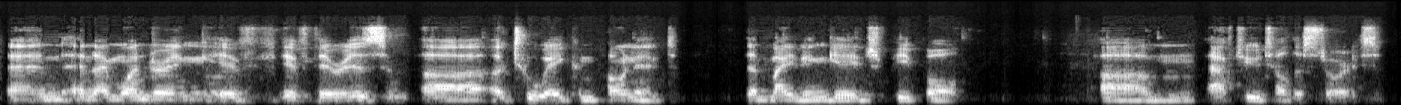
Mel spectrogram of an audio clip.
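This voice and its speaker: A man with a lowish voice asks his question very slowly on a video call, measured and thinking aloud. A faint hiss sits behind him. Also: level tone, rough recording. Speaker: workshop participant.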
